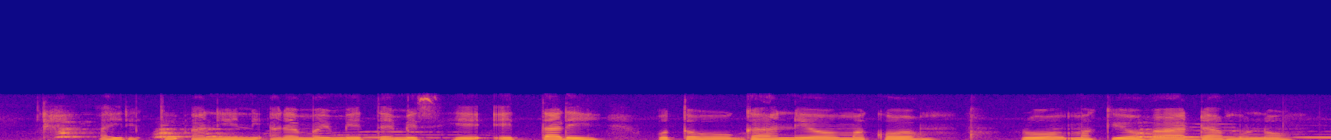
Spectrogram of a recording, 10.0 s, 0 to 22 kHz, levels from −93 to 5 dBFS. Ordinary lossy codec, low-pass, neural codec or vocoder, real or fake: none; 7.2 kHz; none; real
